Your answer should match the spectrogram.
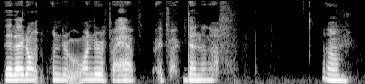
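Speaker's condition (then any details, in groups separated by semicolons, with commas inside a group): ALS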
